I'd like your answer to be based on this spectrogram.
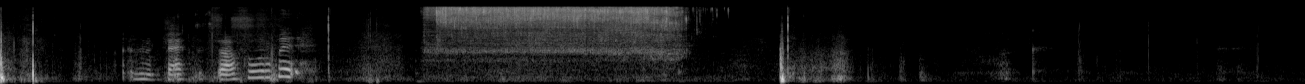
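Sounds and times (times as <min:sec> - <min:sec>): faucet running into sink: 0:04.2 - 0:07.3.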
